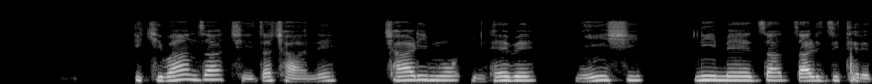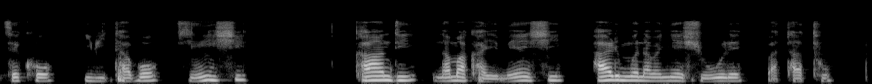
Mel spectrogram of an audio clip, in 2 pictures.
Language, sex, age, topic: Rundi, male, 18-24, education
